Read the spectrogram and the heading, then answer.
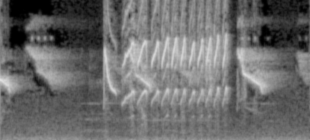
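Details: White-eye lure sound for wild birds: soft high whistles, then a loud burst of rapid, evenly pulsed chattering trill lasting about a second, followed by more thin falling whistles.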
